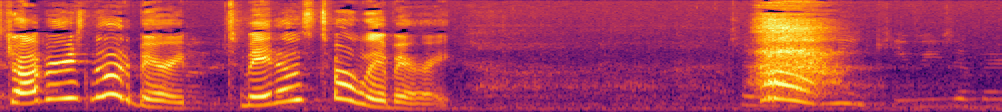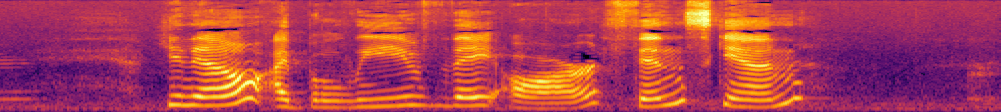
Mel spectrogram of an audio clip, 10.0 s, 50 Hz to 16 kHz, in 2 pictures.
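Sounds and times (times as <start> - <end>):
breathy vocal exclamation: 3.7 - 4.4.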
